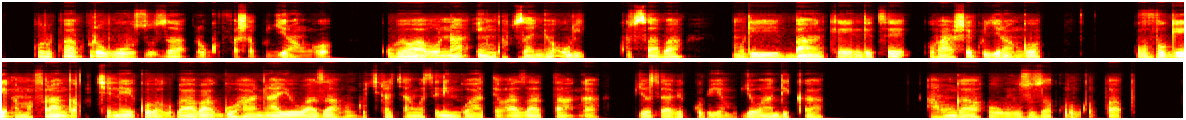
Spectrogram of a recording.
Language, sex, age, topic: Kinyarwanda, male, 18-24, finance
